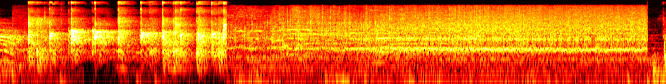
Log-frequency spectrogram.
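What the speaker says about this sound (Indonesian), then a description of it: "Tepuk tangan untuk kita semua." A classroom of students clapping hands, a burst of quick, fairly loud claps for about two seconds that gives way to a steady murmuring room tone.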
